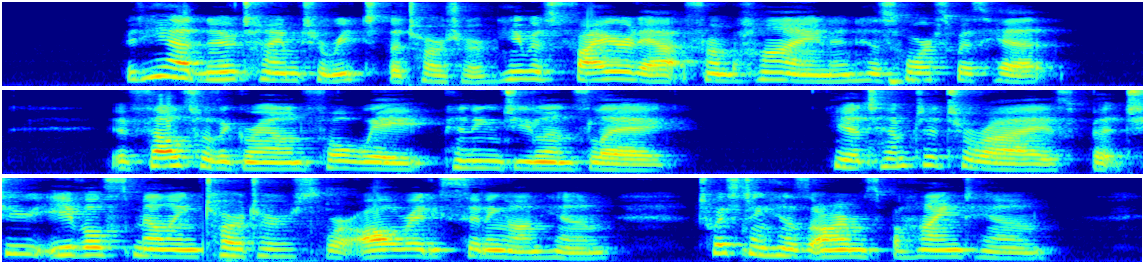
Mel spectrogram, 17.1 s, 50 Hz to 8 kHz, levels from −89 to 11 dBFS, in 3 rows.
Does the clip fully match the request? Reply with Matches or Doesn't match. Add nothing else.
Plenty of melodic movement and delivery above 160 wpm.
Doesn't match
